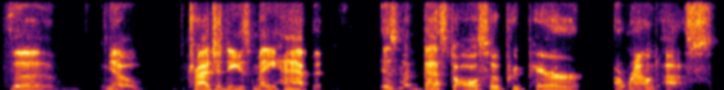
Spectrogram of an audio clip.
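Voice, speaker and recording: A man's voice: mid-range voice, a bit bright. A man at a town hall asking a question in an earnest, rambling way. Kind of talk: casual question.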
